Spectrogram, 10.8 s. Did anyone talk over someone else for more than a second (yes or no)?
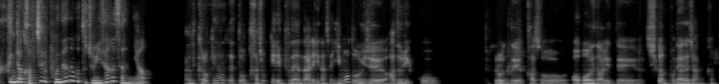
no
